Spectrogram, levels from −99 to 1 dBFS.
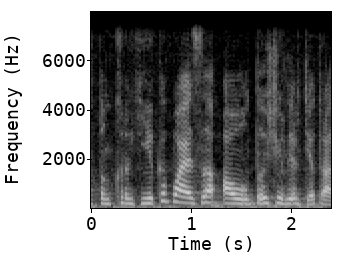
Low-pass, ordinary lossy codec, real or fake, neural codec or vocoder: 7.2 kHz; none; fake; codec, 16 kHz, 4 kbps, FunCodec, trained on LibriTTS, 50 frames a second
